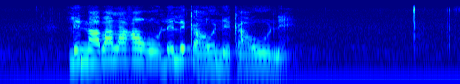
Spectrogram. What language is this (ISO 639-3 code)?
nso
